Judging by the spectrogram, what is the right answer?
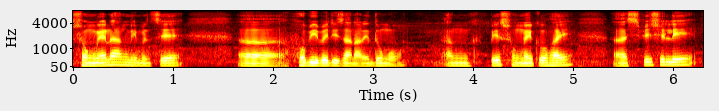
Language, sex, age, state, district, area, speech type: Bodo, male, 30-45, Assam, Udalguri, urban, spontaneous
